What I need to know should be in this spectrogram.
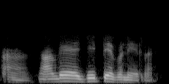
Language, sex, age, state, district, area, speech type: Tamil, male, 18-30, Tamil Nadu, Thanjavur, rural, conversation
